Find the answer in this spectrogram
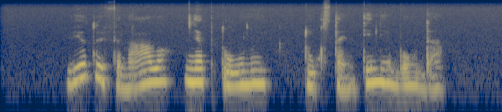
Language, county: Lithuanian, Klaipėda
